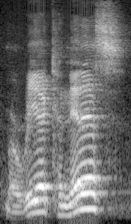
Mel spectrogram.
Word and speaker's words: Maria Kanellis: Next up, we have the Kingdom with Maria Kanellis.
